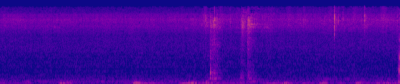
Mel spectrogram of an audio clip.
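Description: Low, uneven rumble of a handheld camera being moved, with two short rustles about four and five seconds in.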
